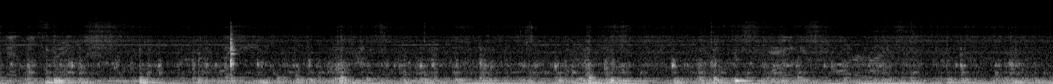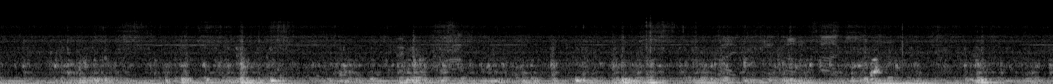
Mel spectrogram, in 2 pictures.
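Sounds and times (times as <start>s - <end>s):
hull thumping on waves: 0.0s - 21.0s
motorboat rumbling: 0.0s - 21.0s.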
